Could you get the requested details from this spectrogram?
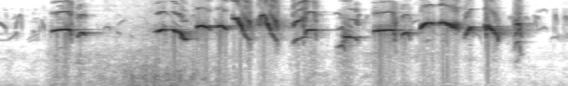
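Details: Oriental magpie-robin morning song for voice training: clear high whistled notes alternate with rapid chattering chirps in close, repeated phrases, with a faint low rustle early on.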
